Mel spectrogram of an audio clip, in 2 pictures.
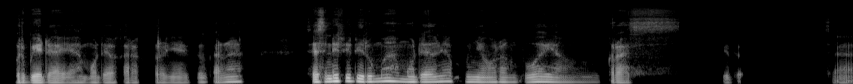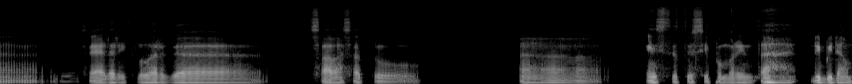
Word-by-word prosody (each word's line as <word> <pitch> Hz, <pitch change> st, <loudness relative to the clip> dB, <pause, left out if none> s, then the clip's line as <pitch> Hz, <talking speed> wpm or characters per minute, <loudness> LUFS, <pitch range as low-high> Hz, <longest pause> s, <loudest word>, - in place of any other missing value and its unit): berbeda 90 Hz, -1 st, +5 dB
ya 85 Hz, +1 st, -3 dB
model 90 Hz, 0 st, -4 dB
karakternya 85 Hz, -1 st, -7 dB
itu, 105 Hz, -, -9 dB
karena 120 Hz, +4 st, 0 dB, 0.6 s
saya 115 Hz, -, +7 dB
sendiri 150 Hz, +3 st, +8 dB
di 135 Hz, -, +9 dB
rumah 140 Hz, +4 st, +6 dB
modelnya 120 Hz, +3 st, +4 dB
punya 115 Hz, -7 st, 0 dB
orang 110 Hz, -1 st, -2 dB
tua 115 Hz, +3 st, +3 dB
yang 105 Hz, -1 st, -4 dB
keras 95 Hz, -1 st, -3 dB, 0.9 s
gitu. -, -, -13 dB, 0.9 s
Sa -, -, -14 dB, 1.0 s
saya 80 Hz, 0 st, 0 dB
dari 85 Hz, -1 st, -6 dB
keluarga 85 Hz, 0 st, -3 dB, 1.2 s
salah 80 Hz, 0 st, -3 dB
satu, 65 Hz, -2 st, -8 dB, 1.0 s
eee, 85 Hz, -1 st, -7 dB, 0.5 s
institusi -, -, -3 dB
pemerintah 85 Hz, +3 st, -2 dB
di 85 Hz, -, 0 dB
bidang 85 Hz, 0 st, -1 dB
90 Hz, 100 wpm, -28 LUFS, 85-115 Hz, 1.2 s, di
